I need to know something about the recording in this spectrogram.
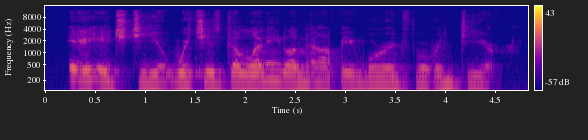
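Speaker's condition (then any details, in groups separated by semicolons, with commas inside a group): ALS; progressive, onset leg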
